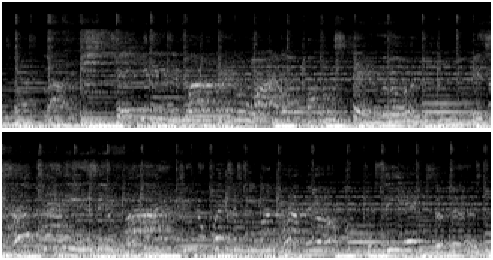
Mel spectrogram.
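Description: Live rock band playing: bass, drums and guitars with a male lead vocal sung into a microphone.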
